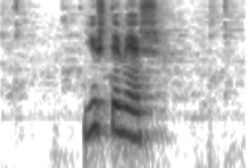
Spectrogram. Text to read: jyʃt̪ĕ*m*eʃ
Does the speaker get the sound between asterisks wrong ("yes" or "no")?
no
